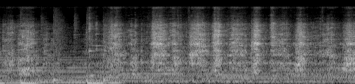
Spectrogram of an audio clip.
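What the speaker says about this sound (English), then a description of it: "Keep whisking, keep whisking, keep whisking." A whisk scraping steadily through sausage gravy in a cast iron skillet, rhythmic rasping strokes close up, with no talking.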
